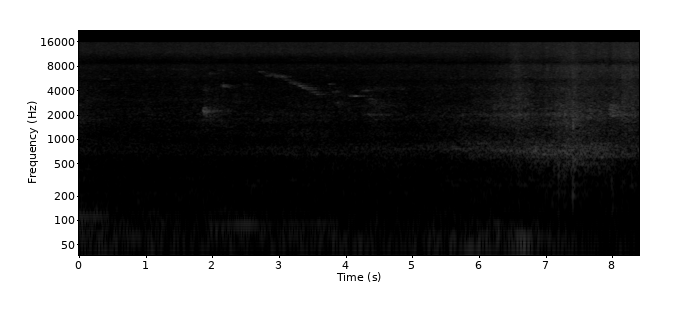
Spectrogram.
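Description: Faint low rumble of handling noise as a handheld camera is carried through an empty room, with a few faint high chirps about two to three seconds in.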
